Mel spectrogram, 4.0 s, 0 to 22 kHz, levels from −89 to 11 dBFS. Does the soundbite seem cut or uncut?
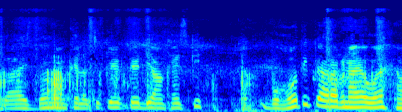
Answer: uncut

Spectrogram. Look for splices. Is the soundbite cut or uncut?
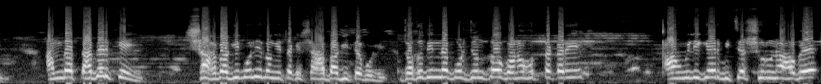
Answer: cut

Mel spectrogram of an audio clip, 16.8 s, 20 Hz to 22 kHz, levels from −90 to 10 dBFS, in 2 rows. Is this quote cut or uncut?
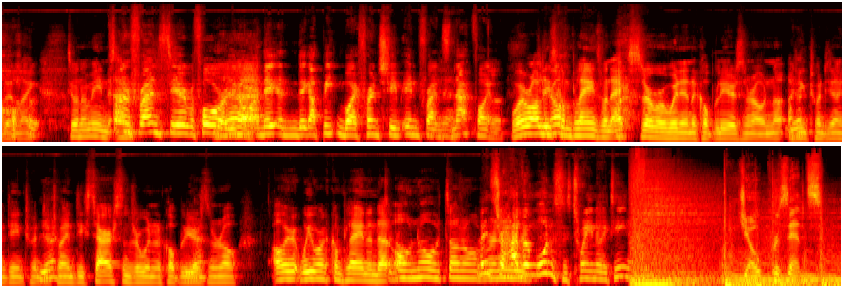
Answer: cut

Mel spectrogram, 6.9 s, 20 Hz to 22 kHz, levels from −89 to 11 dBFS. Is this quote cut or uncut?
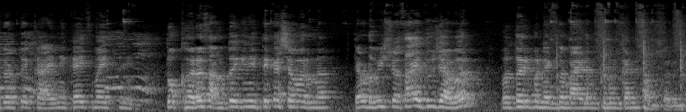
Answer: uncut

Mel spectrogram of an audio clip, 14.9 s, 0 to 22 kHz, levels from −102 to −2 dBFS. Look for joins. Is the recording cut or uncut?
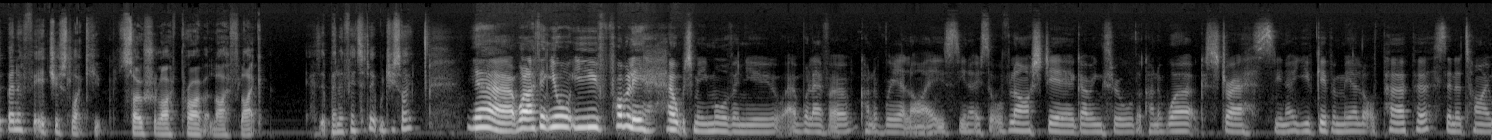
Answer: uncut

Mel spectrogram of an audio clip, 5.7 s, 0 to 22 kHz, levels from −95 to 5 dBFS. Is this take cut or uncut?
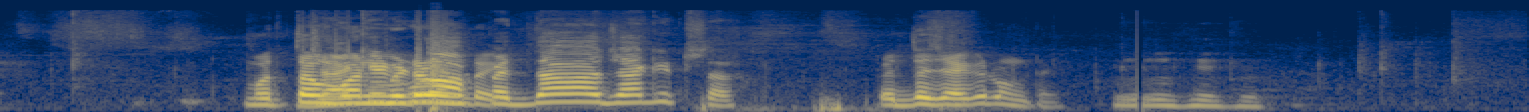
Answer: uncut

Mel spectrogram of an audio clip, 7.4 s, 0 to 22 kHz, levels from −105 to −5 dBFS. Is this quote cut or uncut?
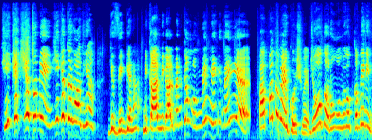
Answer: cut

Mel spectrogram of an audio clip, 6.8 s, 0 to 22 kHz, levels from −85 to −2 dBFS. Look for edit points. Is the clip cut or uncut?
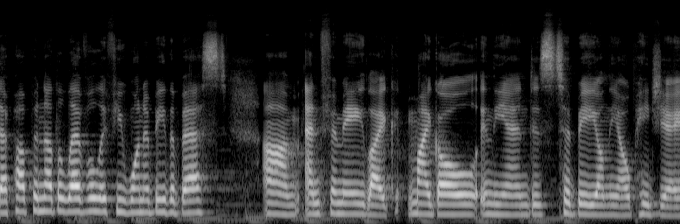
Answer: uncut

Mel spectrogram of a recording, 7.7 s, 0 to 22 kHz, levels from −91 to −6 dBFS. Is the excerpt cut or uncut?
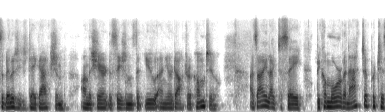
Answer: uncut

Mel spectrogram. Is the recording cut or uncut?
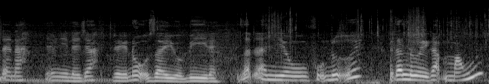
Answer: cut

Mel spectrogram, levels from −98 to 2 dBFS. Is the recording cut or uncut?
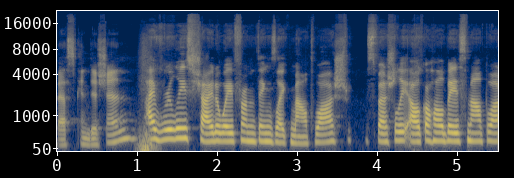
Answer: cut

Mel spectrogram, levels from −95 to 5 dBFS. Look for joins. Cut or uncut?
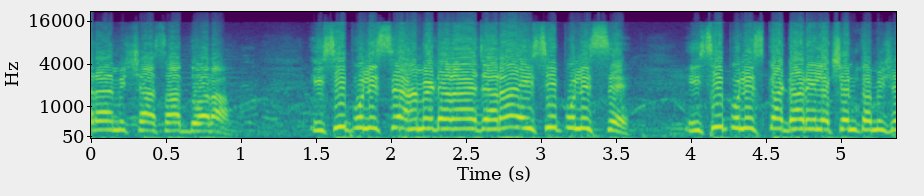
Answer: uncut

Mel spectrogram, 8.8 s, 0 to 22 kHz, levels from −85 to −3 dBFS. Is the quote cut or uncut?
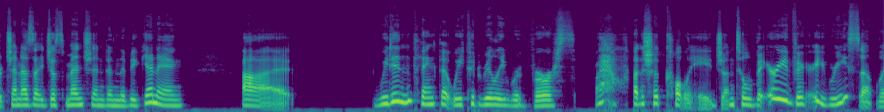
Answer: uncut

